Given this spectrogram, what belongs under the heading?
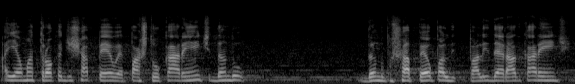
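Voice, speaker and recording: Brazilian pastor, middle-aged man, raised voice, lively sermon, faint music behind. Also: high-pitched, normal speed. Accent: Brazilian Portuguese. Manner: animated preaching, acting out quoted voices. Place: church meeting.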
